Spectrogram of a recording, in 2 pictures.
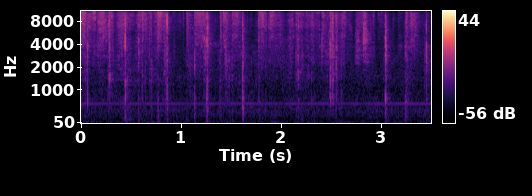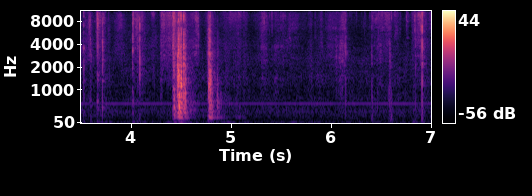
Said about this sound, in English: I'm pulling some cards from the Oracle deck because they started popping out.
